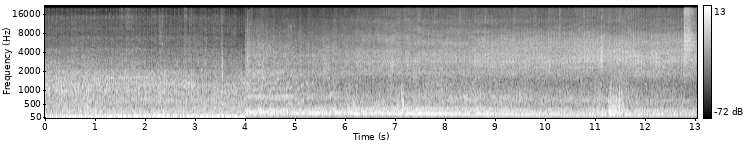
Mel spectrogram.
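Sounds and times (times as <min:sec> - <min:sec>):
truck diesel engine running: 0:00.0 - 0:13.0.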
